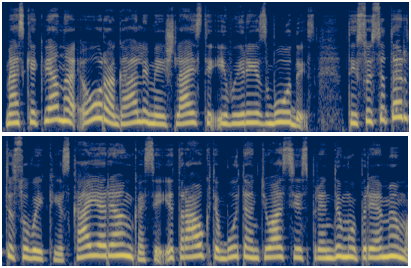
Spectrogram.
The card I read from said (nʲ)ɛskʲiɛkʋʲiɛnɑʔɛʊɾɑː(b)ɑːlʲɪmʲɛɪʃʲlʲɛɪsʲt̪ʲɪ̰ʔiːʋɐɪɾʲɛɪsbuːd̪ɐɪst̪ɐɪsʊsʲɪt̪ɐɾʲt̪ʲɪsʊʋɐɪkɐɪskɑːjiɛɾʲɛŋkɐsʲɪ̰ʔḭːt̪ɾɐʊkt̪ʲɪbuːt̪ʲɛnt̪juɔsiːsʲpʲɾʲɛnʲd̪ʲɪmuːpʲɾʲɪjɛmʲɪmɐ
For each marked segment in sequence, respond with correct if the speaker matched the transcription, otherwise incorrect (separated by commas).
incorrect, incorrect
